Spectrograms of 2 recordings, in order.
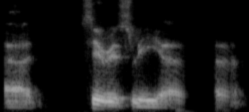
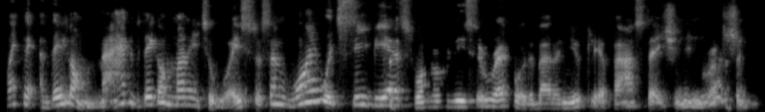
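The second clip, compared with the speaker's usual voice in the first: raised-pitch retold disbelief, as if they've gone mad; mock disbelief; 7 semitones higher than usual. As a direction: replay the amazement, pitched up. Retelling their disbelief at CBS.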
